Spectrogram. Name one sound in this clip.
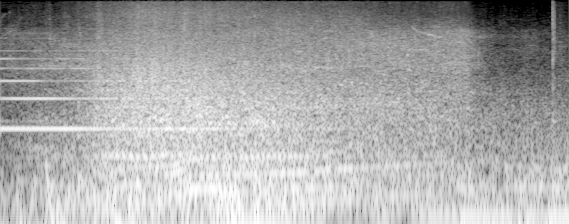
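A car engine revs as a vehicle drives off.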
